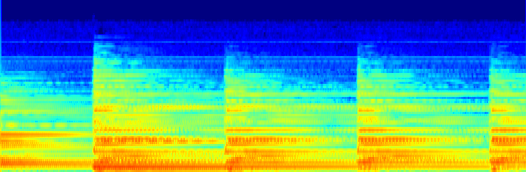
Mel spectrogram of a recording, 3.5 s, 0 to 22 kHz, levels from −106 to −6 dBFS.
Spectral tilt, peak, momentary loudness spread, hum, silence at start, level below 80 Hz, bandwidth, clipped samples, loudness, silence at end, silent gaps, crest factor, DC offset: -9 dB/octave; -12 dBFS; 7 LU; none; 0 s; -40 dBFS; 5.8 kHz; under 0.1%; -27 LUFS; 0 s; none; 16 dB; under 0.1%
